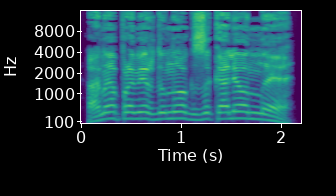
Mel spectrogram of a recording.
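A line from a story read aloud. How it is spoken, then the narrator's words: Coarse cursing. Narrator (Russian): Фалька грубо выругалась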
